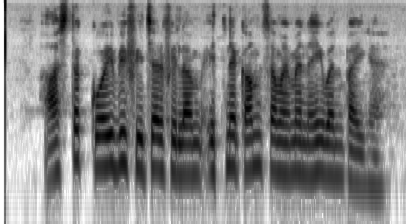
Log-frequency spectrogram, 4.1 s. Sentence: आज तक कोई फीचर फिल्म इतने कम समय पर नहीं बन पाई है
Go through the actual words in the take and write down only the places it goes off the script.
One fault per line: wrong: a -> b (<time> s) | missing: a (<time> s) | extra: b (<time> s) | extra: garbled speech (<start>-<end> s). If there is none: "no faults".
extra: भी (1.1 s)
wrong: पर -> में (2.9 s)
